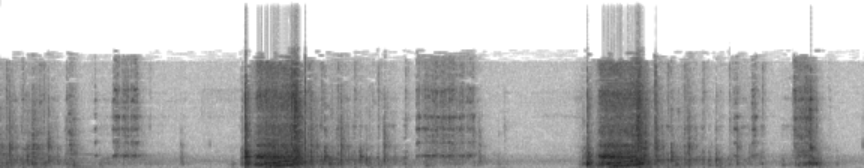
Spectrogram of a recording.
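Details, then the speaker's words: Briggs & Stratton mower engine, high hours, ran briefly then quit; choke works, air filter off, whistling from carb: two rope pulls whir without firing; cranks but won't start, owner suspects lost spark or blown head gasket. "the choke is working everything but I'm just going to give it a few pulls just to see if it'll even fire I don't think it is"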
